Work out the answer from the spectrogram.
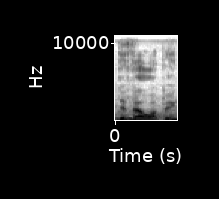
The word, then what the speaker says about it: developing: So it's stress. Developing. So you want to put developing. So with the stress syllable, Medard, the stress syllable has to be louder, clearer, longer, and higher pitched.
